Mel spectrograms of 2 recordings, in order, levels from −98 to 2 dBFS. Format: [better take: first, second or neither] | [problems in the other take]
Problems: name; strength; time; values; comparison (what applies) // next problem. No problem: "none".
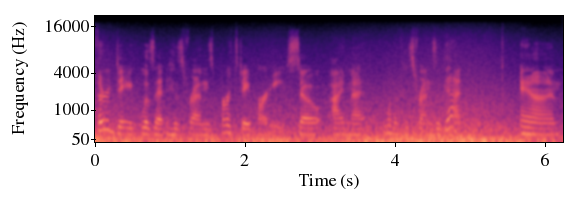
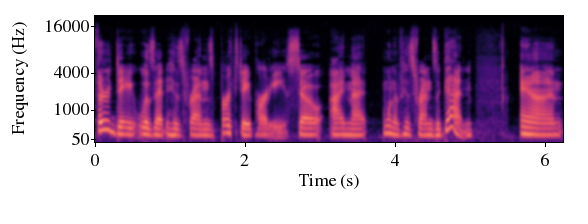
second | wind noise on the microphone; heavy; 8 dB below the speech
